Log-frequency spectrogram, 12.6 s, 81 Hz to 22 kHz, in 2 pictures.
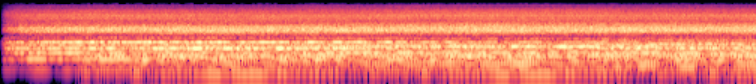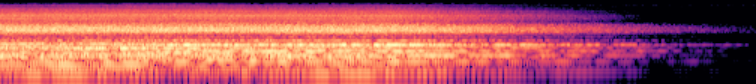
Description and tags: ch4 100bpm
These sounds are made with vst instruments by Hörspiel-Werkstatt Bad Hersfeld
trailer, background-sound, deep, suspense, film, epic, ambient, hollywood, dark, space, soundscape, ambience, thriller, spooky, atmosphere, mood, pad, thrill, music, choir, dramatic, drone, drama, background, cinematic, scary, horror, sci-fi, chor, movie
